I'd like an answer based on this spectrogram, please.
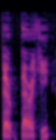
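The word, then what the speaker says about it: Brecci: Camo for the Berekki 205 Berekki.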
